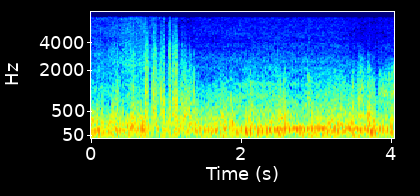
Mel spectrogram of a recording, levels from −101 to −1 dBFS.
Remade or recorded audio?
recorded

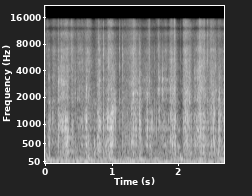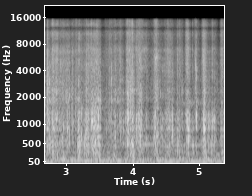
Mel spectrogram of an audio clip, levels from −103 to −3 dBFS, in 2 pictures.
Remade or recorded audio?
remade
